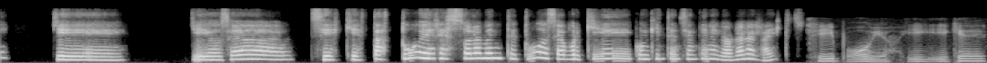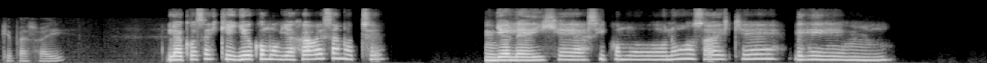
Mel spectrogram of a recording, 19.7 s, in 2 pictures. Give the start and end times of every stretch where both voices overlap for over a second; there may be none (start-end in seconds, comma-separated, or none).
none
